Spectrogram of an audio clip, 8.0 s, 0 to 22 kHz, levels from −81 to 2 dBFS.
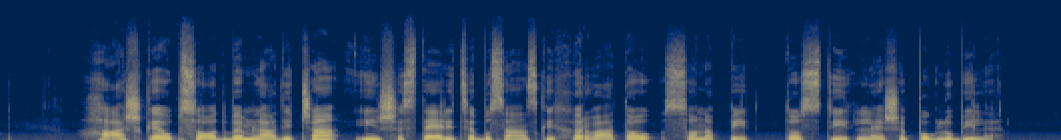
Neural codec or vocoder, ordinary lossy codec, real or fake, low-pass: none; none; real; 19.8 kHz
